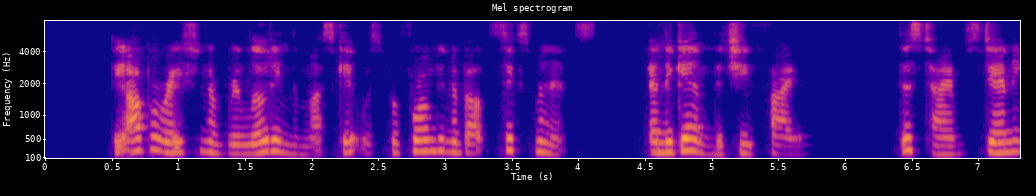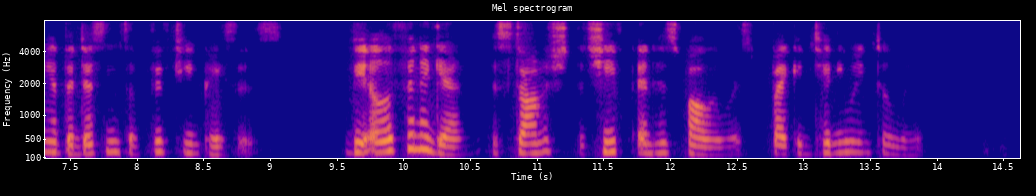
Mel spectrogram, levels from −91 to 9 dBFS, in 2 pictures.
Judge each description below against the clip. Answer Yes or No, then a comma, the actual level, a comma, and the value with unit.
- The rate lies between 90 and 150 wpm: No, average, 160 wpm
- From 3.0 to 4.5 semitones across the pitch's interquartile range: Yes, average, 3.7 semitones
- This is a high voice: Yes, high, 215 Hz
